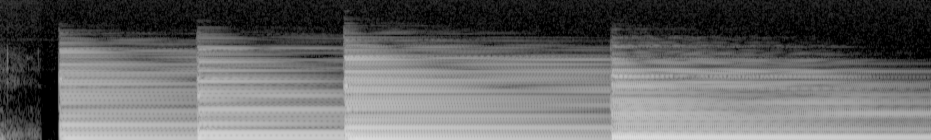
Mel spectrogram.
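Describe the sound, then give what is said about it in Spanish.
A short four-note dissonant theme on piano, played slowly and alone, each struck note ringing out and fading, the final note held longest. “Lo voy a tocar al piano y después vamos a escuchar la pieza”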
